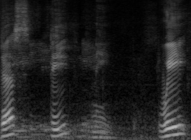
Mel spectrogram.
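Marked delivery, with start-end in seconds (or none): 0.0-1.7 each syllable said separately with pauses; spelled out in slow, separate parts. Shown as a demonstration. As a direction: break it into "Des", "ti", "ni". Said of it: "It has three parts. What are those parts?".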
